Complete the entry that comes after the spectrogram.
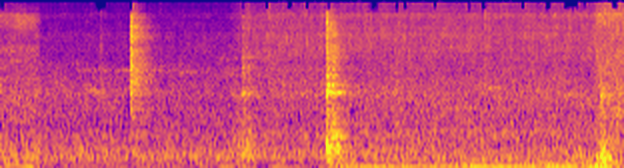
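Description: Methi chana dal curry simmering in a covered pan on a stove, a steady low bubbling sizzle broken by a few faint ticks and clicks, with no voices.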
